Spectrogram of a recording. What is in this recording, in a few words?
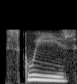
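"squeeze", English, female; verb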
